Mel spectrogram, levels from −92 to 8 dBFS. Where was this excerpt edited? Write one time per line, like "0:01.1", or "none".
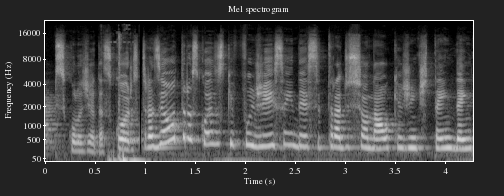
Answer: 0:00.9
